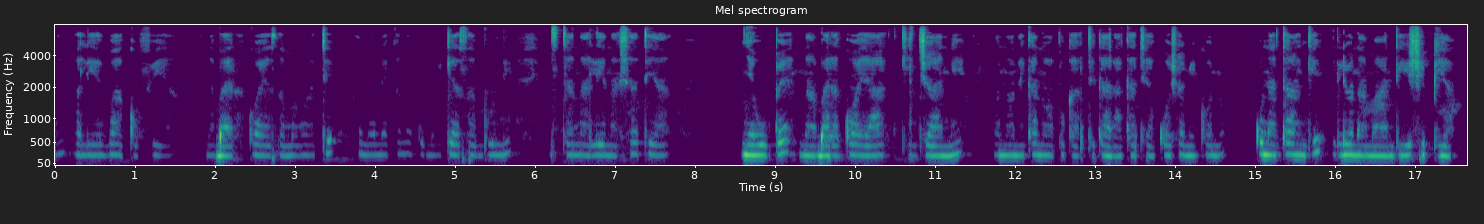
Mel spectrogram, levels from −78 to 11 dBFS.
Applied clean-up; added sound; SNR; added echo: none; none; none; none.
